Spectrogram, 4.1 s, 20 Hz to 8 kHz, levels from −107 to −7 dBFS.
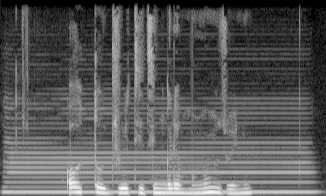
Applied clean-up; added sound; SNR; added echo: none; Wind instrument, woodwind instrument; 11 dB; none.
